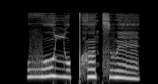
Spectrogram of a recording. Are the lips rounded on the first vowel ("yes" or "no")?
yes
